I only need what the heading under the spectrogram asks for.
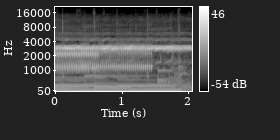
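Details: In a West Virginia wetland, a gray tree frog calls with a steady, high, buzzing trill that runs without a break.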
